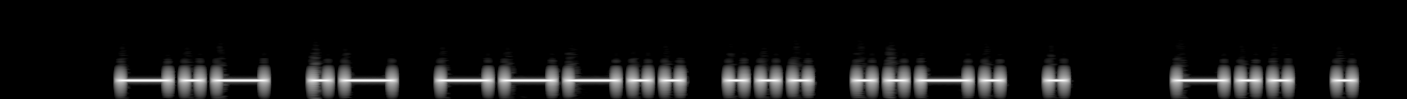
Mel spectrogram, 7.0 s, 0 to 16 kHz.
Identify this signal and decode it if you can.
Morse code, heard as a keyed tone, about 15 wpm, 700 Hz. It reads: KA8SFE DE
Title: USA Callsign DE Callsign - 6 Characters - 15wpm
